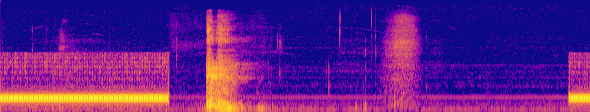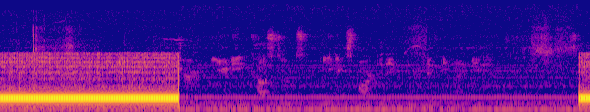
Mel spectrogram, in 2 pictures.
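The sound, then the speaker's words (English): A phone's outgoing ringback tone while calling a man about Comic-Con: steady, loud two-second buzzing rings separated by about four seconds of near silence, with a brief cough-like noise in one gap and a third ring starting at the end. “But we're gonna try to give him a call and see what's going on.”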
